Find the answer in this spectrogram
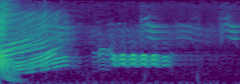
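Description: Cartoon sound effects: a pitched sound glides downward through the first half-second, then a short wobbling boing sounds about a second in.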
